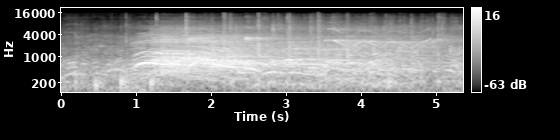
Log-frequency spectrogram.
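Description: Spectators nearby cheer and call out.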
